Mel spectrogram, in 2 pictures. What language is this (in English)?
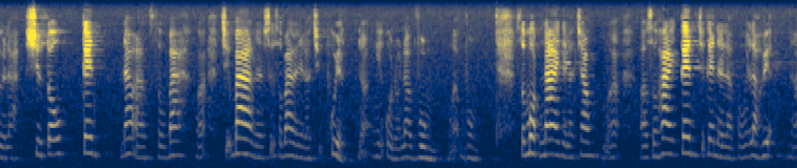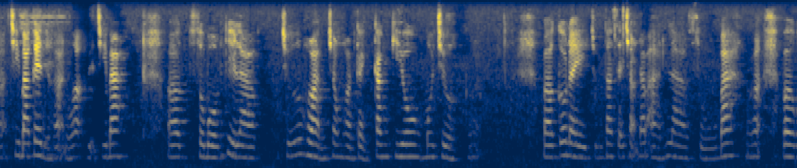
Vietnamese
